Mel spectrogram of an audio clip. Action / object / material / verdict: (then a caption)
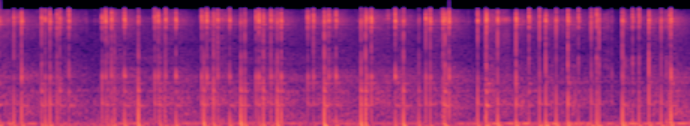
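tap / hollow glass ornament ball / glass / none. A hand-sized hollow light-up glass globe filled with gold glitter and fairy lights is held in both hands and tapped and scratched with long nails. A quick, uneven run of short, dry clicks and scratches is heard, each with a bright, high glassy tick that dies away almost instantly, over a faint steady low hum.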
